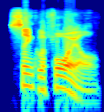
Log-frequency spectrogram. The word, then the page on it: cinquefoil: American English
